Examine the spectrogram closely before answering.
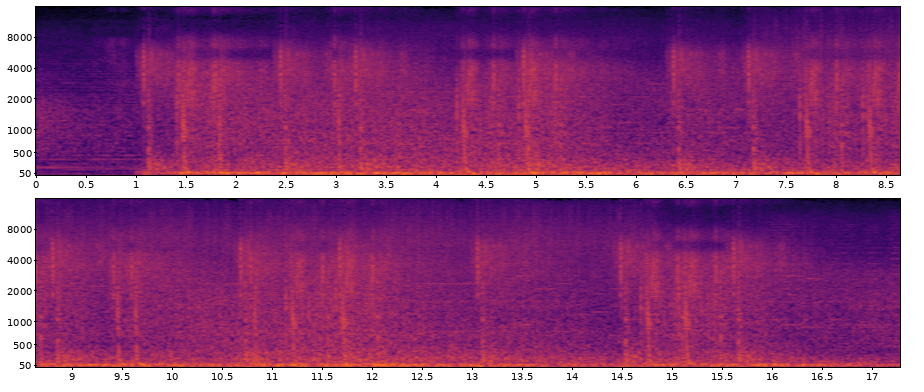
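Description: Explosions boom again and again.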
